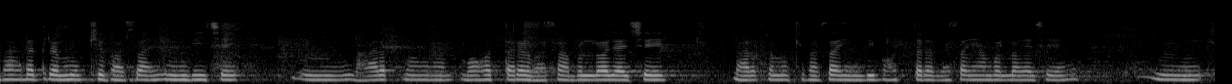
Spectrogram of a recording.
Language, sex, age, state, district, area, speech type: Maithili, female, 18-30, Bihar, Purnia, rural, spontaneous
